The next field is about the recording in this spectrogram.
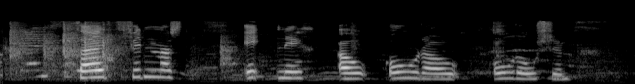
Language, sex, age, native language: Icelandic, female, 9, Icelandic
